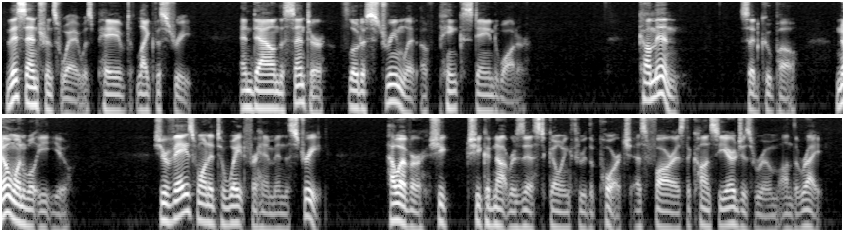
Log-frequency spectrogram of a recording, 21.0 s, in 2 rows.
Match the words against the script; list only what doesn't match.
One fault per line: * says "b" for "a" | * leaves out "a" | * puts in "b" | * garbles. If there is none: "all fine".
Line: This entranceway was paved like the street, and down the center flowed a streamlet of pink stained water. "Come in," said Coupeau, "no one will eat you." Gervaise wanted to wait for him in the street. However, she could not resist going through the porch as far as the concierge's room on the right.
* puts in "she"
